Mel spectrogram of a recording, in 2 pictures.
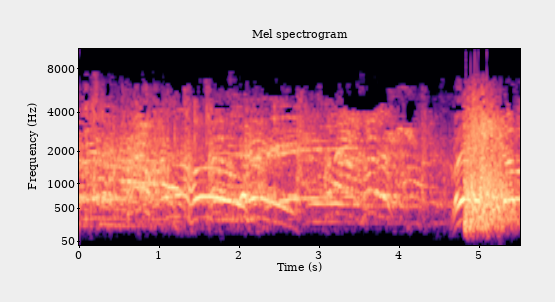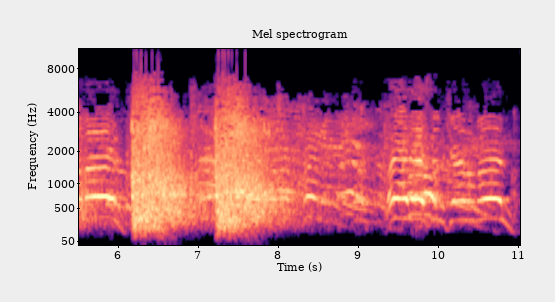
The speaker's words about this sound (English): kindly refrain from shooting six guns in the establishment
